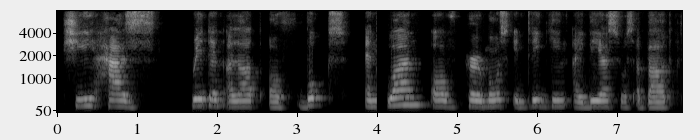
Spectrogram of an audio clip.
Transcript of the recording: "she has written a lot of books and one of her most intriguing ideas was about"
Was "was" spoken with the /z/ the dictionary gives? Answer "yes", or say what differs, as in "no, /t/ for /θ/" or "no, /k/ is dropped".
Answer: no, /s/ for /z/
